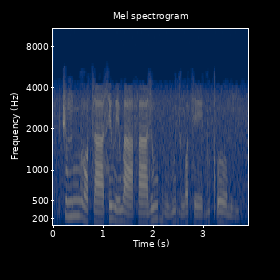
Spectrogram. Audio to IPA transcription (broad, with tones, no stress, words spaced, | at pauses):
t͡ʃʊ˦ŋuː˦ɣɔ˨ t͡saː˨sɪ˦ βe˨˦waː˨ faː˨zuː˦ buː˨vu˦dʊ˨ŋɔ˦ t͡seː˨ɡu˦ kʼoː˦˨mi˨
